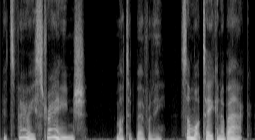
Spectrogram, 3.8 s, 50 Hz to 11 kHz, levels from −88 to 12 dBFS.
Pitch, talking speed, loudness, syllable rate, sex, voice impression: 205 Hz, 125 wpm, -18 LUFS, 5.8 syllables/s, female, feminine, slightly adult-like, slightly cute, friendly, kind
